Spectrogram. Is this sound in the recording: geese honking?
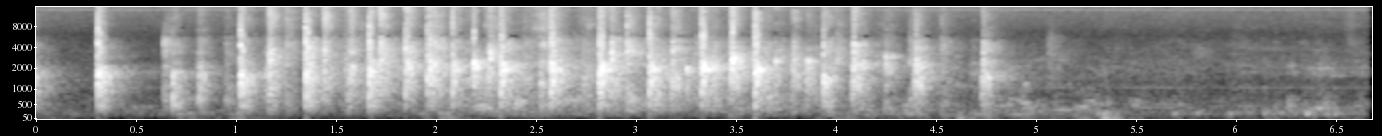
no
